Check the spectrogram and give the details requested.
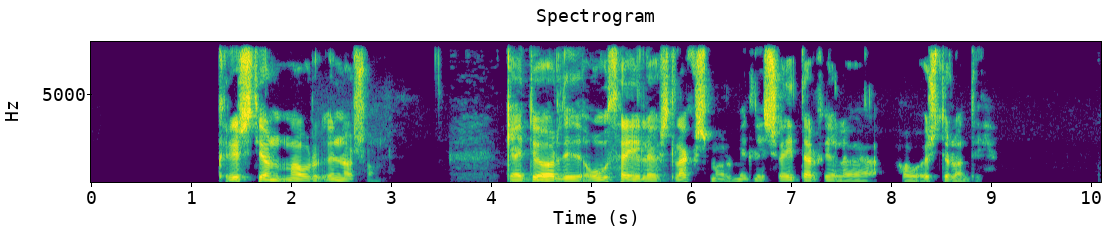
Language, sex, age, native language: Icelandic, male, 50-59, Icelandic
